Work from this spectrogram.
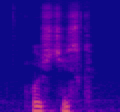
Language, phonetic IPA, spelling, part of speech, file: Polish, [ˈuɕt͡ɕisk], uścisk, noun, LL-Q809 (pol)-uścisk.wav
